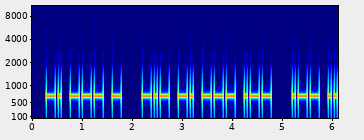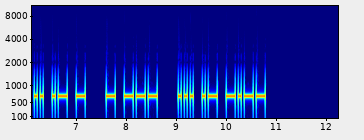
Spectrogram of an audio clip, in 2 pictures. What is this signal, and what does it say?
Morse code, heard as a keyed tone, about 20 wpm, 700 Hz. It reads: NOT KNOW WHAT TO SAY
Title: Sets of 5 Words 20wpm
